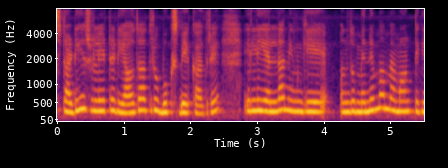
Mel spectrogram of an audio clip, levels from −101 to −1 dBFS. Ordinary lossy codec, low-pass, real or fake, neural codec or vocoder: none; none; real; none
